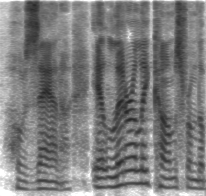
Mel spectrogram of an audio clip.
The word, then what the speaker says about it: Hosanna: The Greek word here is pronounced, are you ready for this? Hosanna.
